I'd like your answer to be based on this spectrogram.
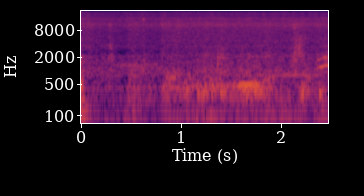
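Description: Pigeons, including a white one, coo softly in a loft, a low muffled burbling that rises and falls over a faint background.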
